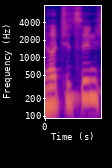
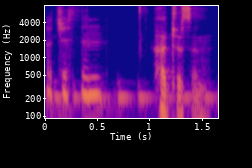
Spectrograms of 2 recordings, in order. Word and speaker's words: Hutchison: edits back from Ashley Hutchinson. Shout out. So now I have to go. Yeah, that's what I said. Hutchison. No N.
